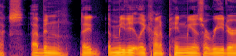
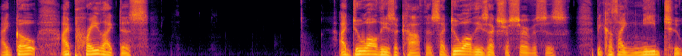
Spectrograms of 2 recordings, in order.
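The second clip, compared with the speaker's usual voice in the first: furious, fierce, intense, fervent delivery; 3 semitones higher than usual. Quoting what a pious man said to the speaker, retelling a furious remark. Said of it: "he said it with some fury in his eyes".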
